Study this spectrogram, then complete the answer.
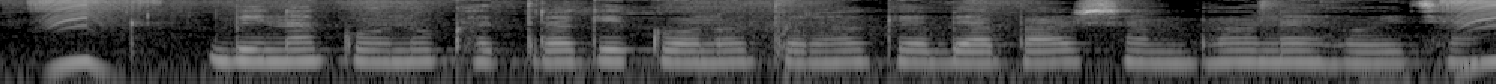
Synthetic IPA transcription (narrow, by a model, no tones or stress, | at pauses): binakonũkʰət̪ɾəkekonot̪əɾəɦkebjapaɾsəmbʱəʋneɦojt͡ʃʰe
